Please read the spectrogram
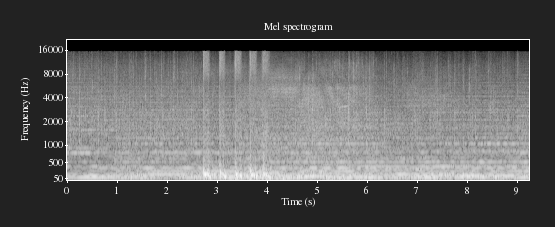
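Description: Congregation applause, a dense, steady wash of clapping that runs the whole time, with a brief burst of louder, sharper claps near the start before settling back to an even patter.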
